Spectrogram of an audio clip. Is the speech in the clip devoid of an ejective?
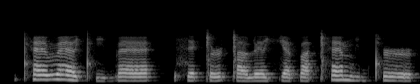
yes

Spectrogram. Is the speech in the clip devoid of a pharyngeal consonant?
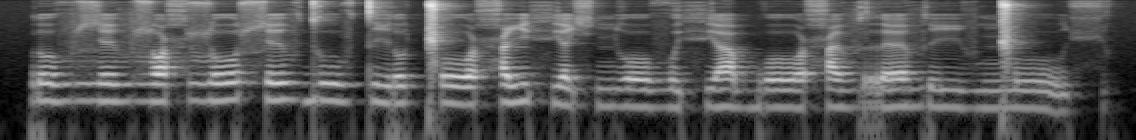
no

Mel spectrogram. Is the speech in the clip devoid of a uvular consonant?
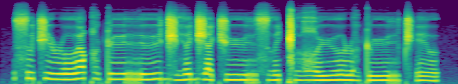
no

